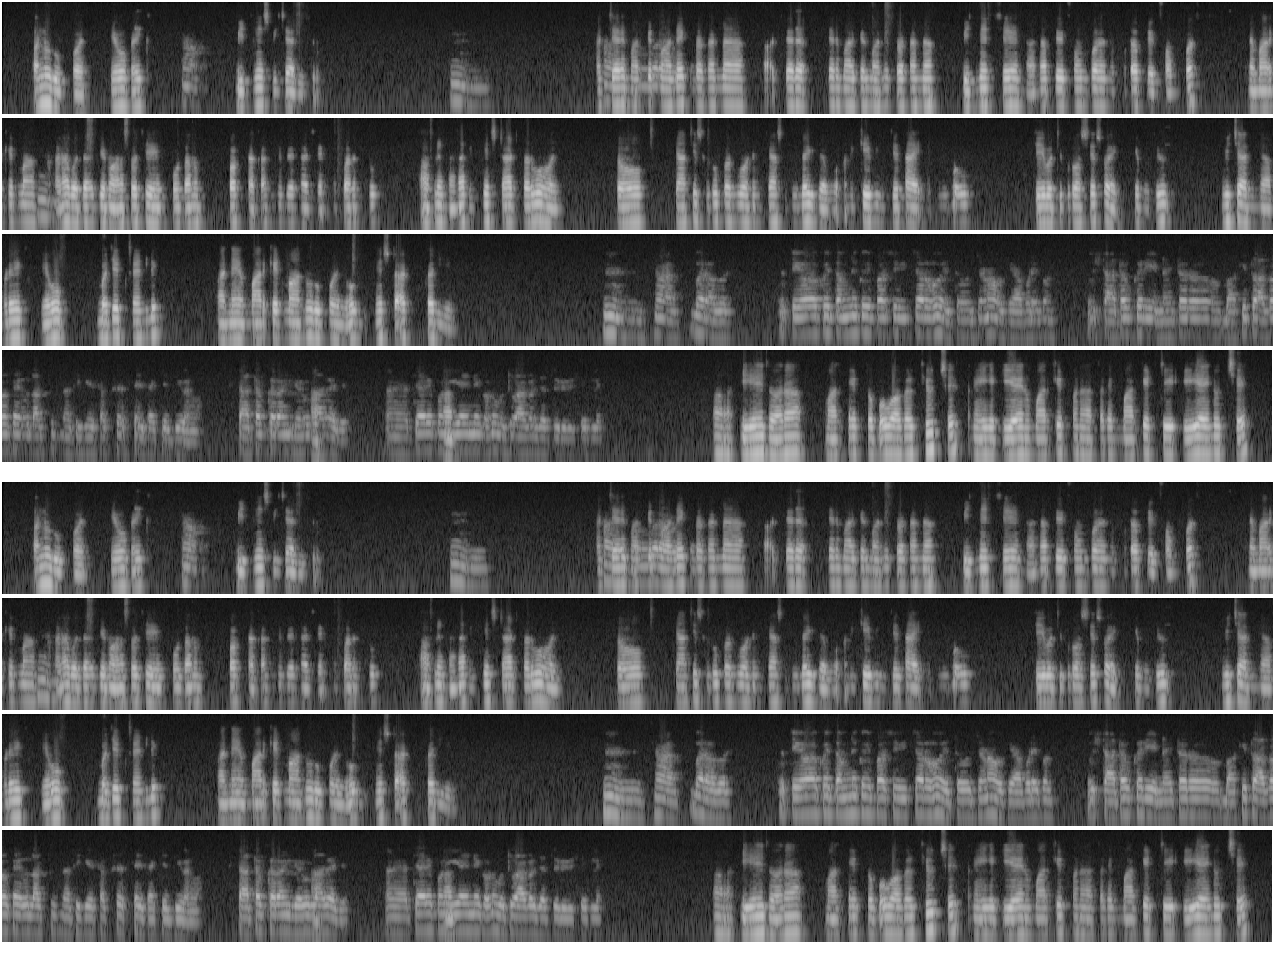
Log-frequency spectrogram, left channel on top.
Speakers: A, on the left; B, on the right.
A: અનુરૂપ હોય, એવો કઈક
B: હા.
A: બીજનેસ વિચારીશું.
B: હમ હમ, હા
A: અત્યારે
B: એ પણ
A: માર્કેટમાં
B: બરાબર
A: અનેક
B: છે.
A: અત્યારે અત્યારે માકેટમાં અનેના બિઝનેસ છે નાના પ્લેટફોર્મ પર અને મોટા પ્લેટફોર્મ પર. અને માર્કેટમાં
B: હમ
A: ઘણા
B: હમ
A: બધા જે માણસો છે પોતાનું પગને બેઠા છે પરંતુ આપણે નાના બિઝનેસ સ્ટાર્ટ કરવો હોય, તો ક્યાંથી શરુ કરવું અને ક્યાં સુધી લઈ જવું અને કેવી રીતે થાય એ બ જે બતી પ્રો શશેષ હોય એ બધી વિચારીને આપડે એવો બજેટ ફ્રેન્ડલી અને માર્કેટમાં અનુરૂપ હો એવ બિને સ્ટાર્ટ કરીએ.
B: હમ હમ હા બરાબર તો તેવા કોય તમને કોઈ પાસે વિચારો હોય તો જણાવો કે આપણે પણ સ્ટાર્ટઅપ કરીએ નહી તોર બાકી તો આગળ કઈ એવું લાગતું જ નથી કે સક્સેસ થઈ શકી જીવનમાં. સ્ટાર્ટઅપ કરવાની જરૂર
A: હા
B: લાગે છે, અને અત્યારે પણ
A: હા
B: એ ઈ આઈને ઘણું બધું આગળ જતું રહ્યું છે એટલે.
A: હ એ દ્વારા માર્કેટ તો બો આગળ થયું જ છે, અને એ આઈ નું માર્કેટ પણ આ માર્કેટ જે એ આઈ નું જ છે,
